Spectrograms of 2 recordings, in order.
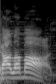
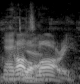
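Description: First: Italian-American style, with the final vowel dropped. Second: Standard American style, with the final vowel kept.

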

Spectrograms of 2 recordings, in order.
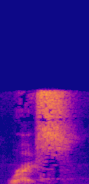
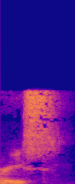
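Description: First: The name rhymes with 'nice'. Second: The name rhymes with 'piece'. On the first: The speaker calls it right. "they actually pronounce it as Rice" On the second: The speaker calls it wrong. "Not Reese"

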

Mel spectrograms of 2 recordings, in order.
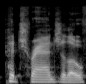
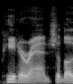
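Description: First: The name starts with a short 'Petr' sound. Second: The name starts with a full 'Peter' sound. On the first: This is the newer form of the name. "forced the change into Petrangelo" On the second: This is the older family form of the name. "his uncle, that's how he said his name"

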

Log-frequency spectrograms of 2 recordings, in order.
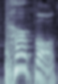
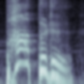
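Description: First: Plain English pronunciation ending in a consonant. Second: Japanese-style pronunciation with added vowels.

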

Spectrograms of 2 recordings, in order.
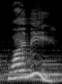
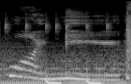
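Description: First: The question sounds curious and inquisitive. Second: The question sounds sad and self-pitying. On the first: The asker sees a lesson to learn. The speaker calls it right. "Like an inquisitive kind of curious question" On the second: The asker feels like a victim. The speaker calls it wrong. "we get all sad in ourselves and feel like victims"

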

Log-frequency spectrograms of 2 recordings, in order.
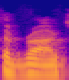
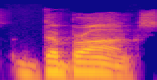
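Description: First: The first word is a standard 'the'. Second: The first word is pronounced 'da'. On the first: The speaker calls it wrong. "it's not the Bronx" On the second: The speaker calls it right. "D-A, then B-R-O-N-X"

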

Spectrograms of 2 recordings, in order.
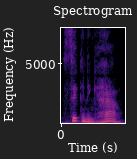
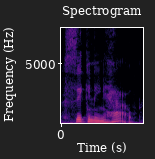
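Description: First: It is said in an exaggerated put-on voice. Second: It is said in the speaker's normal voice.

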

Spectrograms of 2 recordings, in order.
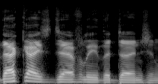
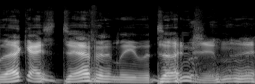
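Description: First: It is said in a serious, cautionary tone. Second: It is said in a flirty, suggestive tone. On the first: The man is dangerous. "like, watch the fuck out" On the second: The man is sexually appealing. "Or, oh"

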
